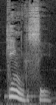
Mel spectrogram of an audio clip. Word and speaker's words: Xingzi: En el programa de hoy escucharemos Yin y Yang como sustancia concreta Qingzi, que se escribe Xingzi.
